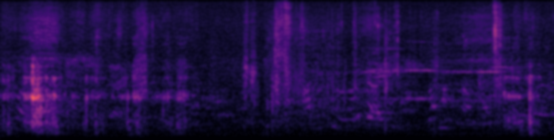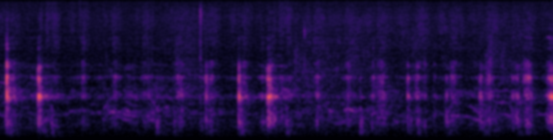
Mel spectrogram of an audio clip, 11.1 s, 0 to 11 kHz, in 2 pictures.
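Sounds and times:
stone scraping on stone: 0.0 - 2.1, 4.4 - 11.0.

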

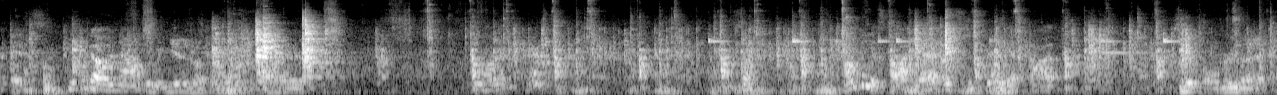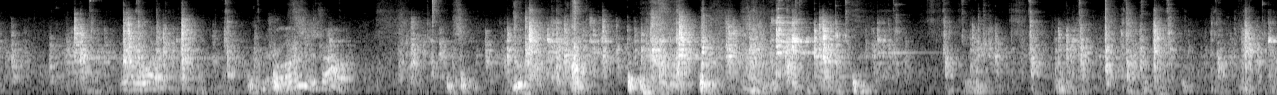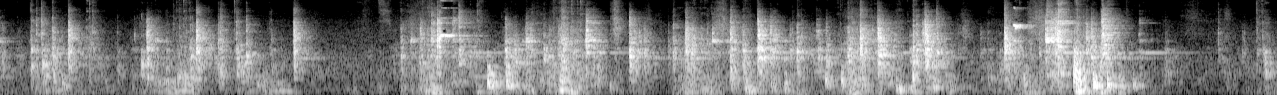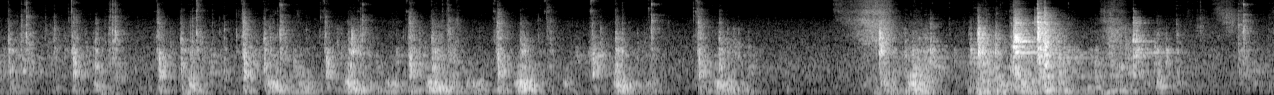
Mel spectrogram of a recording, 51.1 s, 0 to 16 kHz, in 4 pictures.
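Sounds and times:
metallic clanking and rattling: 0.0 - 51.0
engine hoist squeaks: 29.6 - 37.5.

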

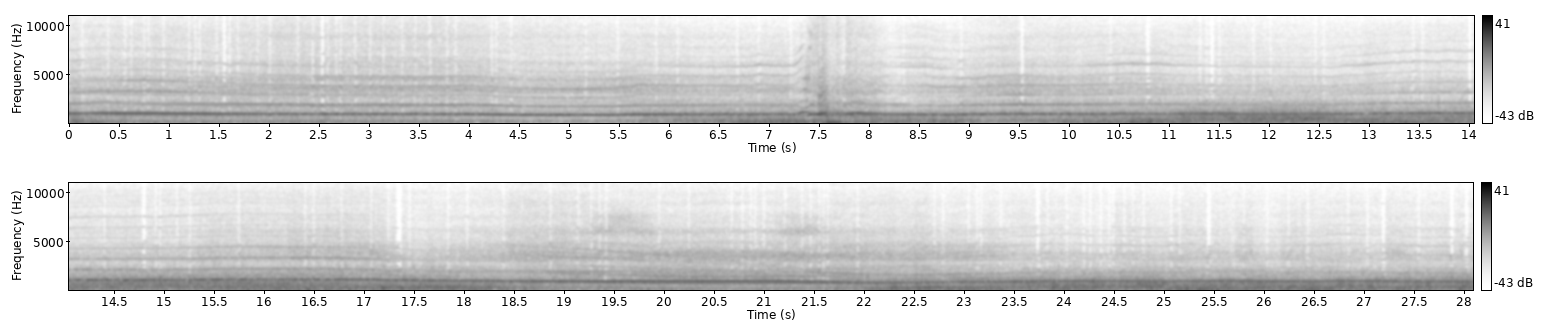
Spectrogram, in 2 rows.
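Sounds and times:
quadcopter motors whining: 0.0 - 28.0
wind noise: 0.0 - 28.0.

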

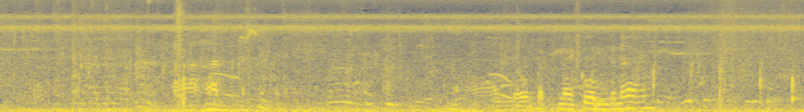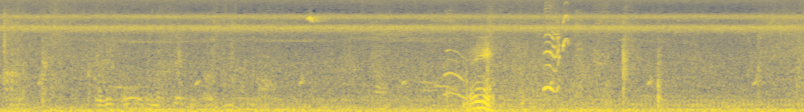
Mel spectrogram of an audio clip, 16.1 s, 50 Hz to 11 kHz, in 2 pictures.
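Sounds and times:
insects droning: 0.0 - 16.0
monkey call falling in pitch: 13.4 - 13.8
short high squeaks: 13.5 - 13.8.

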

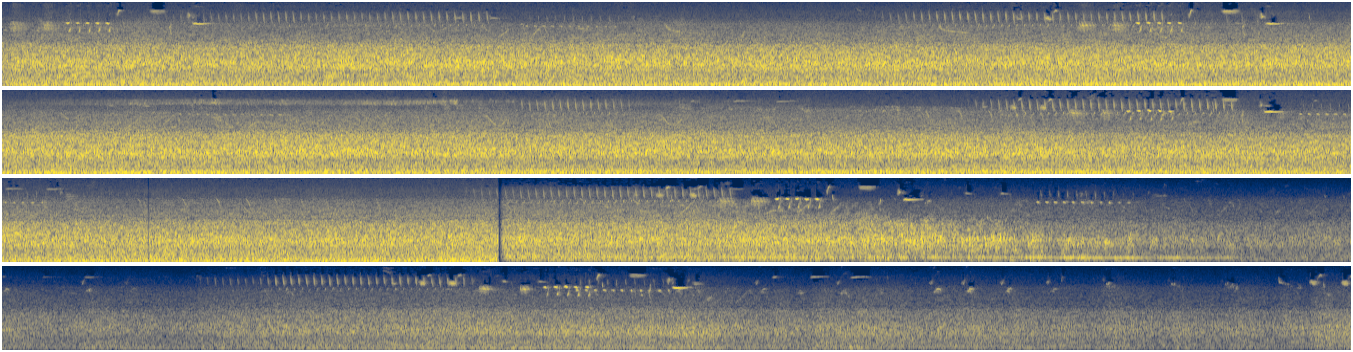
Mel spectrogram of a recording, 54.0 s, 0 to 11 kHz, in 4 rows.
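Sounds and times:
outdoor rumble and hiss: 0.0 - 53.9.

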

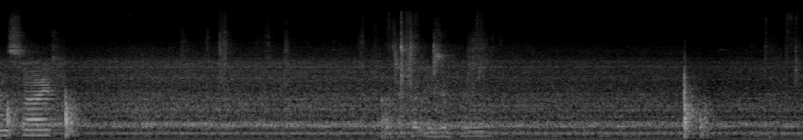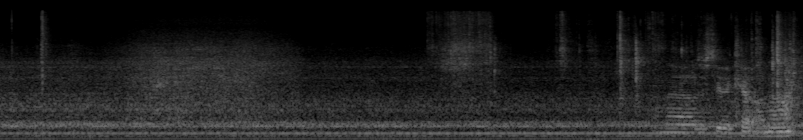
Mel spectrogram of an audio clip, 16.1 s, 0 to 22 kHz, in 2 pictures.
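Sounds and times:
steady low hum: 0.0 - 16.0
glass jug knocking on wood: 6.8 - 7.2.

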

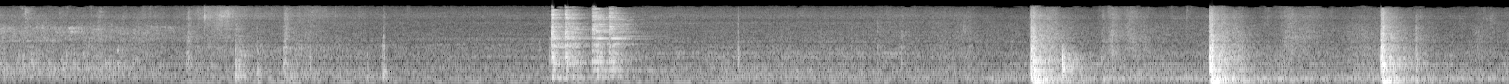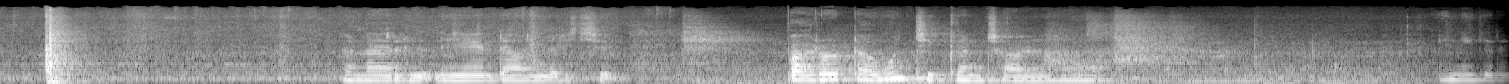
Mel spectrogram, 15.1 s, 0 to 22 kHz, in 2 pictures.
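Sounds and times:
metal kitchenware clattering: 2.8 - 3.3.

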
